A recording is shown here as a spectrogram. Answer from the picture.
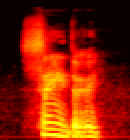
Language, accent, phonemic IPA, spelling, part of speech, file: French, Canada, /sɛ̃.dʁe/, ceindrez, verb, LL-Q150 (fra)-ceindrez.wav
- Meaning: second-person plural simple future of ceindre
